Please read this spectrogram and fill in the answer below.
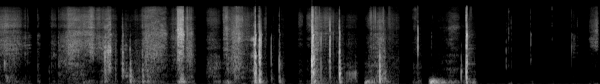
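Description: Hands handling small plastic toys and packaging on a cardboard box: an irregular run of short scrapes and rustles close to the microphone, falling quiet about five seconds in.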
